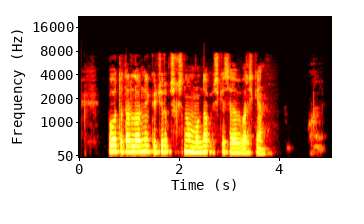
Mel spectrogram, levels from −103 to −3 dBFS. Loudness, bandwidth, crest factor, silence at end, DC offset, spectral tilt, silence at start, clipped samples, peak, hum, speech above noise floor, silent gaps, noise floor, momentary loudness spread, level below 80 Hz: -15 LUFS; 7.8 kHz; 16 dB; 0.3 s; under 0.1%; -7 dB/octave; 0.6 s; under 0.1%; 0 dBFS; none; 33 dB; 4.29-4.56 s; -47 dBFS; 10 LU; -58 dBFS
